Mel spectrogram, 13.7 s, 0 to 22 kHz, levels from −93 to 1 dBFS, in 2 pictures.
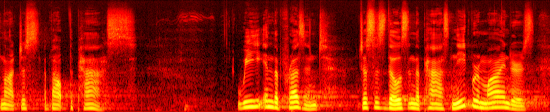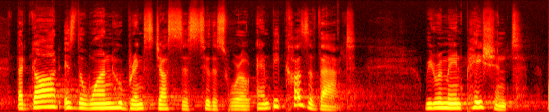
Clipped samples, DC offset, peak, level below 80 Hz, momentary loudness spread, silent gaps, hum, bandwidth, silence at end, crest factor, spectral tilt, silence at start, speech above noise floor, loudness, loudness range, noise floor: under 0.1%; under 0.1%; -6 dBFS; -68 dBFS; 12 LU; none; none; over 20 kHz; 0.35 s; 18 dB; -5.5 dB/octave; 0 s; 35 dB; -23 LUFS; 5 LU; -58 dBFS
